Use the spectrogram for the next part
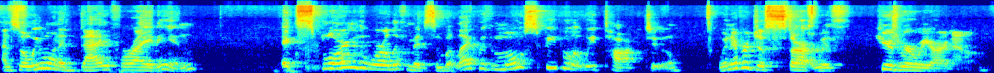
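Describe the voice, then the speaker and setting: A chatty host introduces a guest and opens the conversation. The voice moves lively up and down and stumbles through repeated words when asking. The recording has an echoey room around it. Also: mid-range voice, normal speed, slight background noise. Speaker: show host. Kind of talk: conversational interview.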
